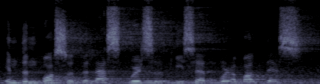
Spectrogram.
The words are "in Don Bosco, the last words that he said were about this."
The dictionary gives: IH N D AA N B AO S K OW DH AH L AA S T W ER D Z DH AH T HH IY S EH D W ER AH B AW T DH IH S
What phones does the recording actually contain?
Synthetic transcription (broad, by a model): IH N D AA N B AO S OW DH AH L AA S T W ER D S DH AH T HH IY S EH D W ER AH B AW T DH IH S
